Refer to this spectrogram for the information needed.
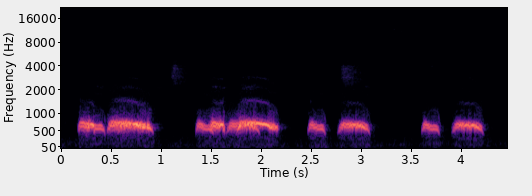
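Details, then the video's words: Trapping decoy spotted dove cooing in đồng pha style: three mellow two-note coos, the first two with long, drawn-out second notes, the last pair shorter and crisper. "Đồng Pha (Chim khá...có rước, có kèm)"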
